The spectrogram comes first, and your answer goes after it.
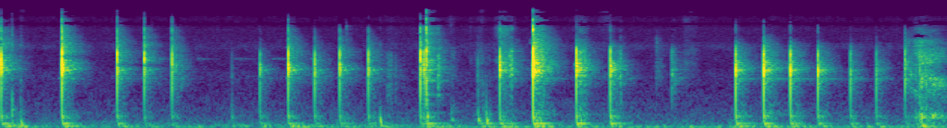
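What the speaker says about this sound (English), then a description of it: "So let me get this screw here and tap on this." A metal screw taps lightly and rapidly on a non-metallic wheel, producing dozens of sharp, dull clicks in uneven bursts, close by and quiet, with no ringing.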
